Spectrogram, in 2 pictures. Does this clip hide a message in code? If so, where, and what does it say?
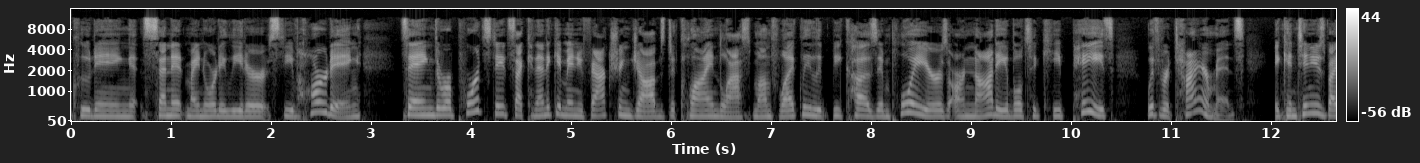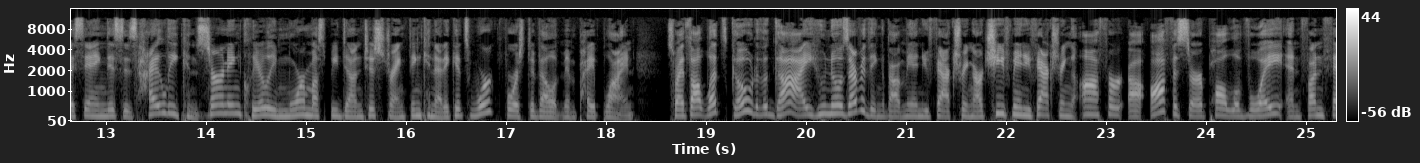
No.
